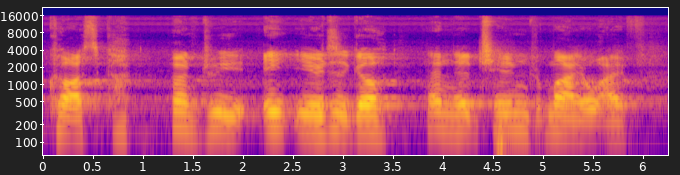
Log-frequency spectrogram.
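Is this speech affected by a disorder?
Yes: cerebral palsy; speech impediment.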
